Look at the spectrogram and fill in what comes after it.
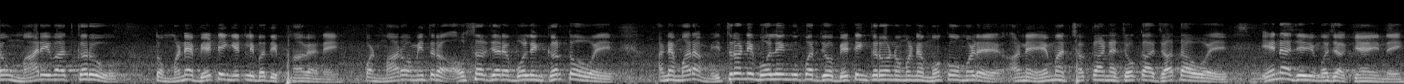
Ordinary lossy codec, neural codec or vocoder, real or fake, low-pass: none; none; real; 7.2 kHz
